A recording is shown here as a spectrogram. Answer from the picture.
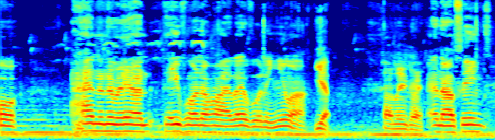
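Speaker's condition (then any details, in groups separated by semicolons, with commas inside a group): Cerebral palsy; from birth, tight muscles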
